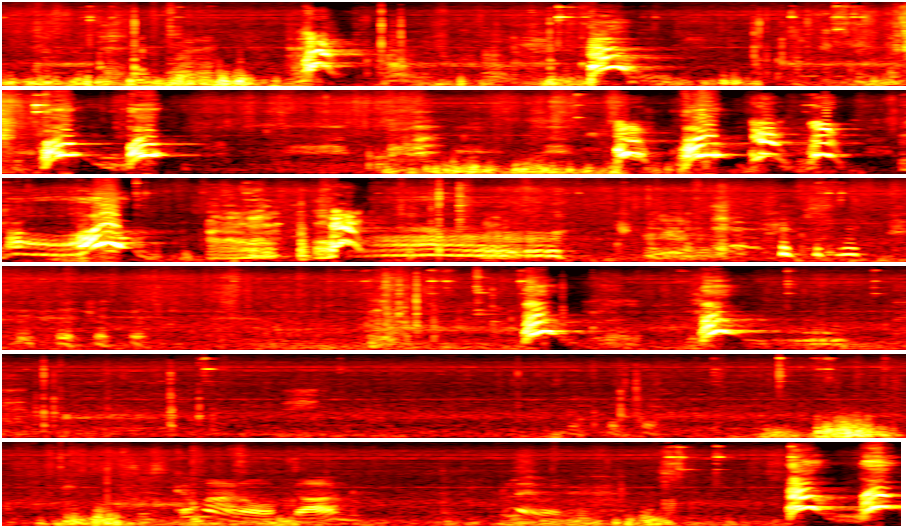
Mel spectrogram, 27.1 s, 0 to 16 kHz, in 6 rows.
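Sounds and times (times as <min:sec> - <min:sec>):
dogs barking and yipping: 0:01.4 - 0:14.4, 0:15.4 - 0:18.2, 0:26.5 - 0:27.0
dog growling: 0:09.0 - 0:13.0, 0:16.5 - 0:18.6.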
